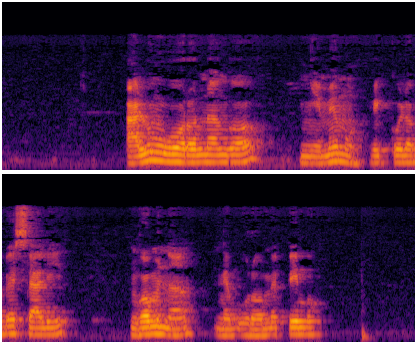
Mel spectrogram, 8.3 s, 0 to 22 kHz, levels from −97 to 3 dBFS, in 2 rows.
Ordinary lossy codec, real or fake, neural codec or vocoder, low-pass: MP3, 96 kbps; real; none; 10.8 kHz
